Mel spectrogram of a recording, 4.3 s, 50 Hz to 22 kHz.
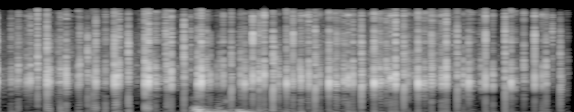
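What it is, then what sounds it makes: Wooden box tapped. A closed wooden Mikado box, held in both hands, is tapped rapidly across its lid with fingertips and long nails. The result is a steady stream of short, dry, hollow clicks that resonate around 1.2 kHz. A brief, deeper thump comes about one and a half seconds in.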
